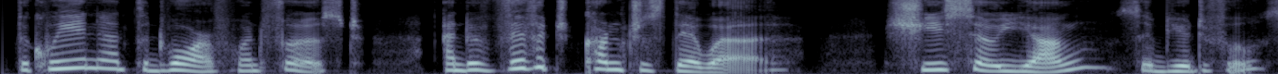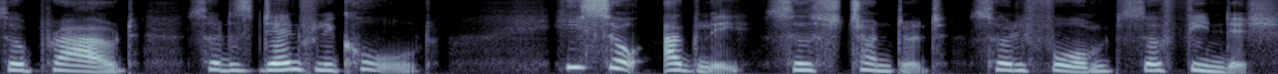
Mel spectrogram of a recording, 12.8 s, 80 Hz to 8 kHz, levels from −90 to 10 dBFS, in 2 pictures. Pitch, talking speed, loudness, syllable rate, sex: 240 Hz, 145 wpm, -22 LUFS, 4.1 syllables/s, female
